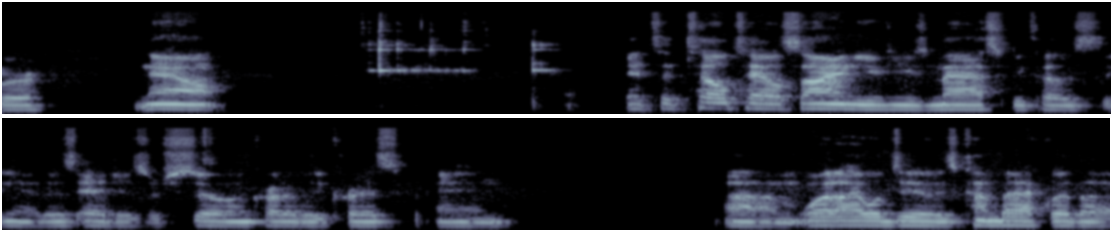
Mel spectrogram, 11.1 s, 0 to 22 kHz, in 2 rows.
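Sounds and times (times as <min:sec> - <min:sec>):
hard object clinking: 0:01.8 - 0:02.9.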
